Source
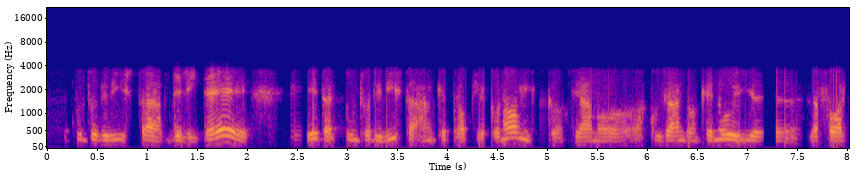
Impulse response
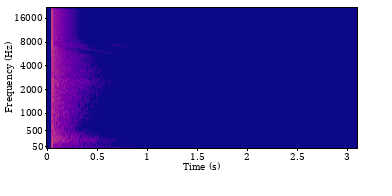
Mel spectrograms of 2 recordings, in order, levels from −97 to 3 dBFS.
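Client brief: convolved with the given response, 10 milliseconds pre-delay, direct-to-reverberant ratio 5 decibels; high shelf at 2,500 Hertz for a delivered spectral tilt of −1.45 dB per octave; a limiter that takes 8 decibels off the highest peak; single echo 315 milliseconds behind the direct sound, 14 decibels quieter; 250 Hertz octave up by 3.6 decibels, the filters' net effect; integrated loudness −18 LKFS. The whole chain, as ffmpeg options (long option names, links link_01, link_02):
-filter_complex "[0:a]equalizer=frequency=250:width_type=o:gain=4.5,highshelf=frequency=2500:gain=5,alimiter=limit=-20dB:level=0:latency=1,aecho=1:1:315:0.2,asplit=2[link_01][link_02];[1:a]atrim=start_sample=2205,adelay=10[link_03];[link_02][link_03]afir=irnorm=-1:irlink=0,volume=-6dB[link_04];[link_01][link_04]amix=inputs=2:normalize=0,volume=12.5dB"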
